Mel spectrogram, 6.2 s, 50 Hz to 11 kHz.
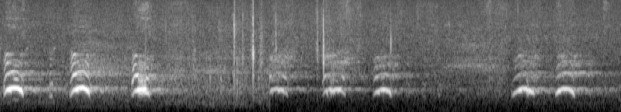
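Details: Hunting dog baying while running a rabbit on Salt Lake WMA on the morning of 2 February 2018. Clear, arched, musical bays come in quick bursts, about two every second, with a pause in the middle.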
